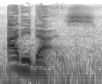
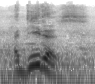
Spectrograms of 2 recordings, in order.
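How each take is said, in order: First: It is said the original German way. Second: It is said the usual American way. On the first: The speaker calls it right. "the pronunciation is" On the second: The speaker calls it wrong. "Here in the States, they typically pronounce it"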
